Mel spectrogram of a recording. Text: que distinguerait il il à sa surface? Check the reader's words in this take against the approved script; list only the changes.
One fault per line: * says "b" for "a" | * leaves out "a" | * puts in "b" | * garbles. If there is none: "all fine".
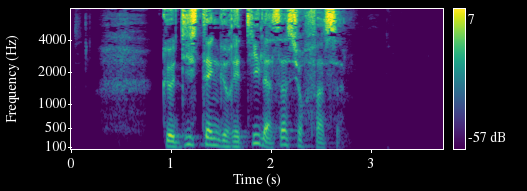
* leaves out "il"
